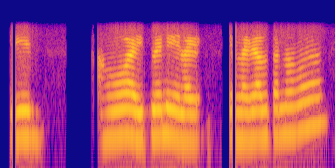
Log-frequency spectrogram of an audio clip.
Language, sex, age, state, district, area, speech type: Telugu, female, 30-45, Andhra Pradesh, East Godavari, rural, conversation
